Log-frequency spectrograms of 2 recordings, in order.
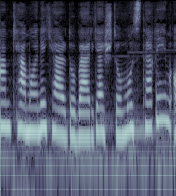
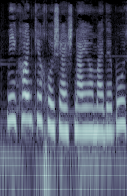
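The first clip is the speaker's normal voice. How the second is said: ordinary delivery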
